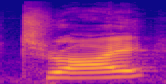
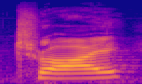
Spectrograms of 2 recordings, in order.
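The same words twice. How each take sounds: The two takes are said the same way.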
